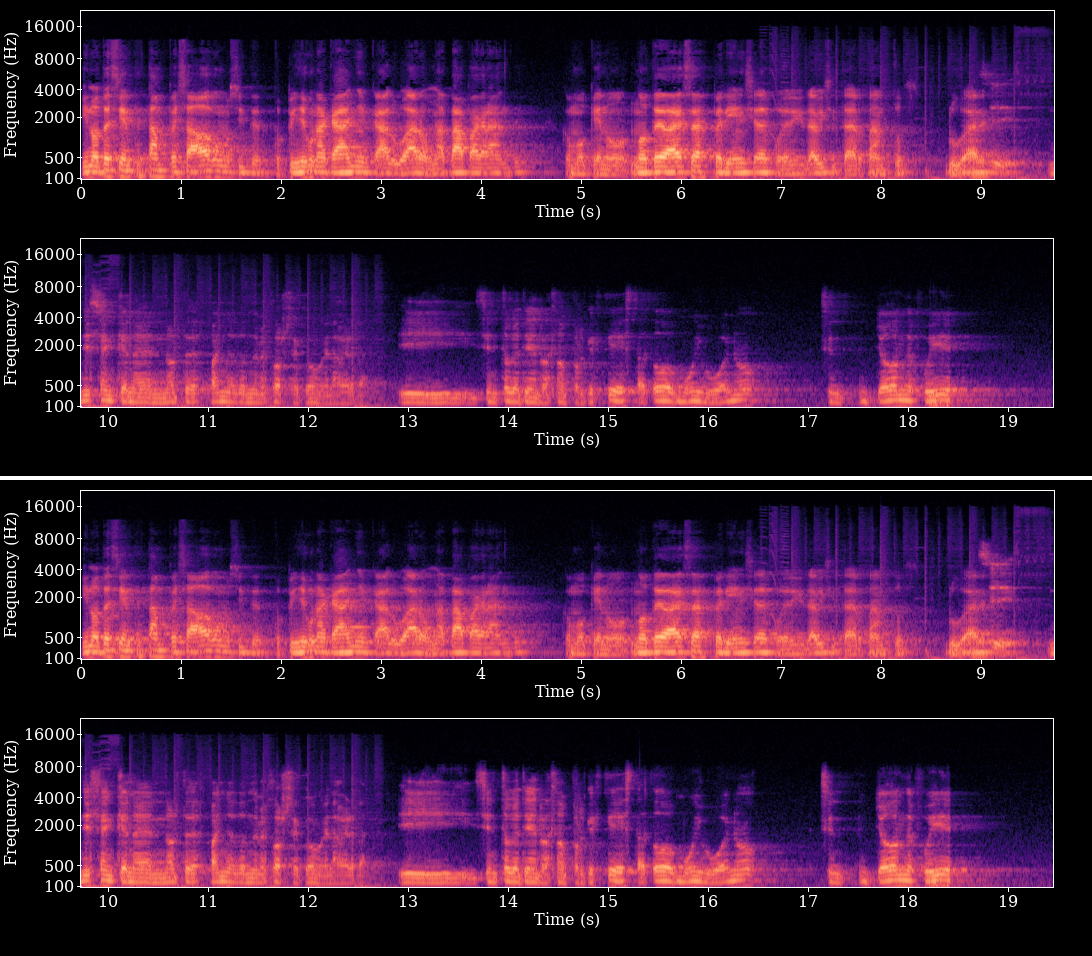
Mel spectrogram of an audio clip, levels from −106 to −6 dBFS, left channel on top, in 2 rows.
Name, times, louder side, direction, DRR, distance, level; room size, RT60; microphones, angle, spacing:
voice 1, 0.0-4.5 4.8-8.3 8.6-9.2, left 2 dB, 30° left, 0.9 m, -27 dB
sound 1, 6.8-12.7, equal, 10° right, 1.7 m, -48 dB
voice 2, 9.0-9.4 9.7-12.6 12.9-16.5 17.1-18.4, right 3 dB, 65° right, 0.8 m, -32 dB
24.5 x 24.0 x 9.3 m
head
